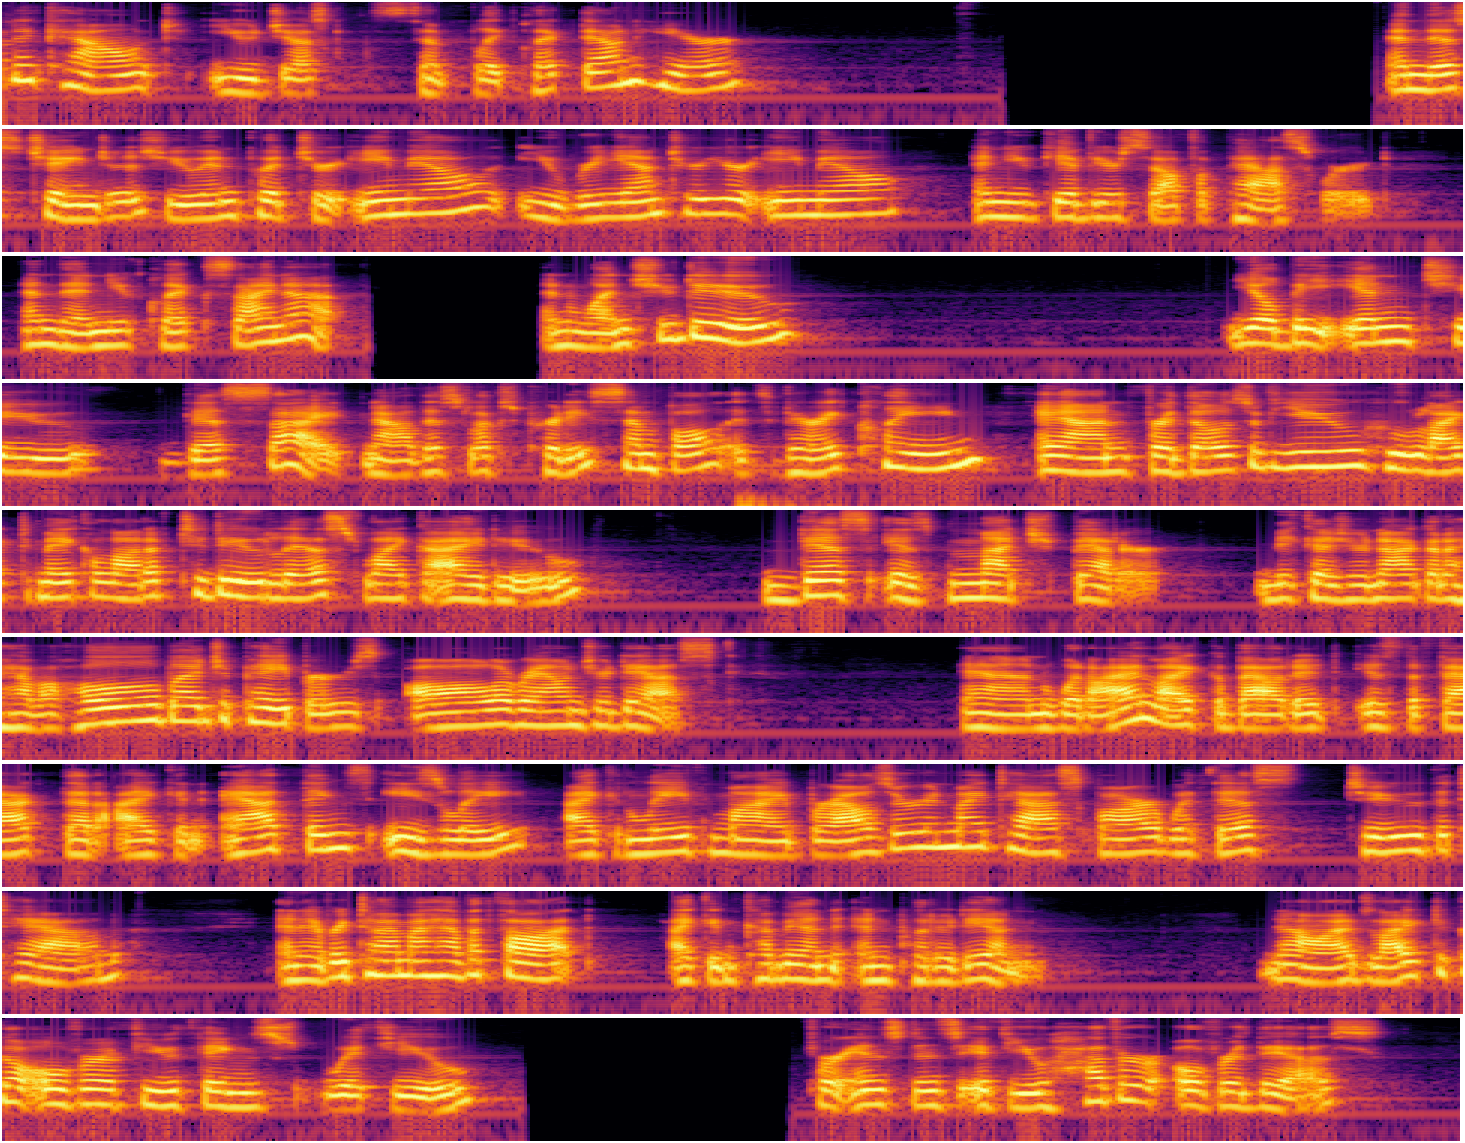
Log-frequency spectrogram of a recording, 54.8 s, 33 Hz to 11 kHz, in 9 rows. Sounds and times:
Speech: 0.0 - 3.1, 5.8 - 13.7, 14.4 - 15.6, 17.3 - 26.8, 27.6 - 33.5, 34.4 - 43.2, 43.8 - 47.0, 47.9 - 50.7, 52.1 - 54.5.

